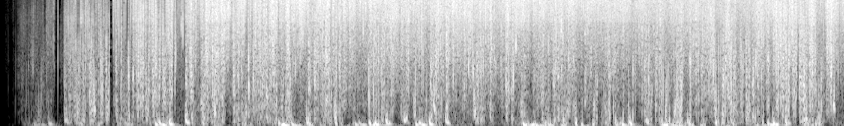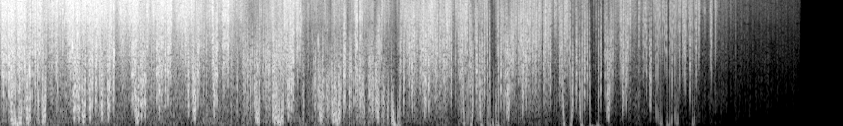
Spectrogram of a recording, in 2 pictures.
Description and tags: Long Woosh Glitchy Fx
Long woosh effect with glitches
abstract, effect, electronic, freaky, future, fx, glitch, noise, sci-fi, sfx, sound, sounddesign, soundeffect, strange, swhish, swish, swoosh, swosh, weird, whoosh, woosh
